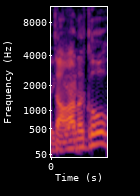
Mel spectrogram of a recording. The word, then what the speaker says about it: Donegal: Yeah, Donegal, but everyone pronounces it Donegal, well, like here, a monocle.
